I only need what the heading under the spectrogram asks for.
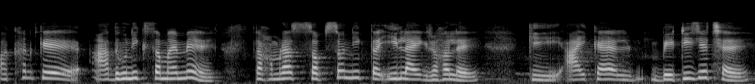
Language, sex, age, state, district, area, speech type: Maithili, female, 45-60, Bihar, Madhubani, rural, spontaneous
